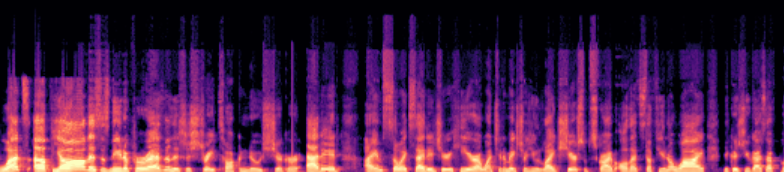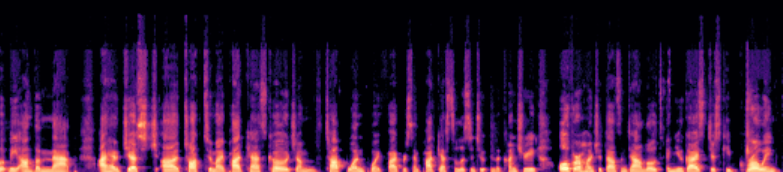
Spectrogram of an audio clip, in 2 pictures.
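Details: Adult woman speaking; normal speech.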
